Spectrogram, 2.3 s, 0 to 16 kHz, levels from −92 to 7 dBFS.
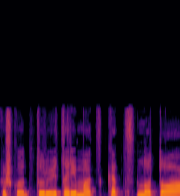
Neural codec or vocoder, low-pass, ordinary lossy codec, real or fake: none; 7.2 kHz; MP3, 48 kbps; real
